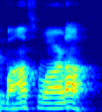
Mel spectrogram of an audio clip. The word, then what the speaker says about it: बांसवाड़ा: ड़ मतलब जैसे बांसवाड़ा, अब बांसवाड़ा में से अगर ड़ में से बिंदी हटा दोगे तो क्या बन जाएगा? बांसवाड़ा। तो अपन बांसवाड़ा में नहीं रहते, अपन बांसवाड़ा में रहते हैं। स्पेलिंग भी देखोगे तो RA आएगी, डी नहीं आएगा, BANSWADA नहीं होगा, वो होगा BANSWRA। RA क्यों होगा? क्योंकि ये ड है, सॉरी ये ड़ है, ड नहीं है, ड होता तो डी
